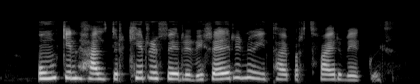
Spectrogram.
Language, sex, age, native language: Icelandic, female, 20-29, Icelandic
